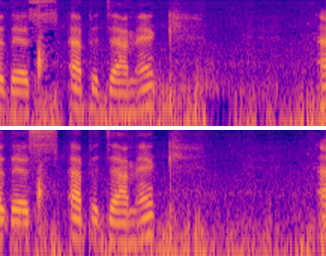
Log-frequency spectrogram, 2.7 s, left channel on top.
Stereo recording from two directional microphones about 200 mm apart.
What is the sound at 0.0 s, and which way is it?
Speech, 25° right (ahead or behind).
